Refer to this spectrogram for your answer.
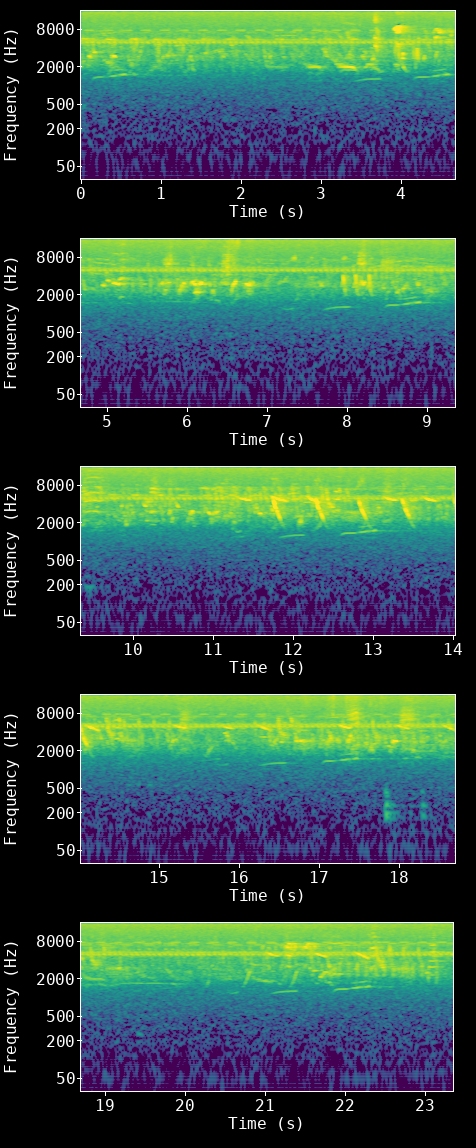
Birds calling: Black-backed Puffback (Dryoscopus cubla), African Bare-eyed Thrush (Turdus tephronotus)

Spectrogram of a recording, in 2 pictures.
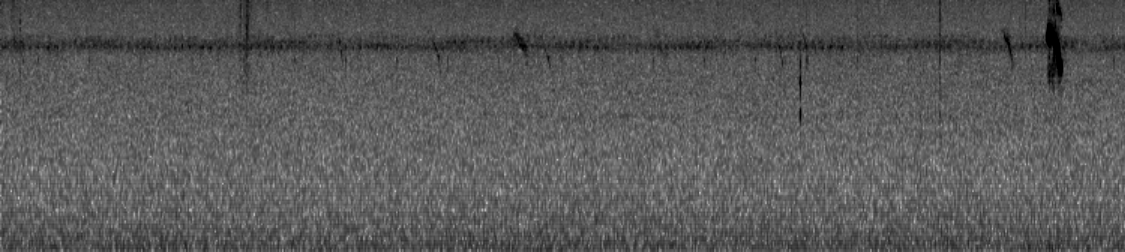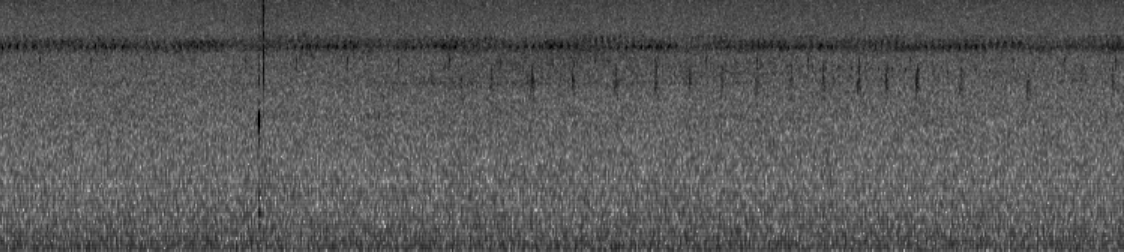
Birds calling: Western Yellow Wagtail (Motacilla flava)

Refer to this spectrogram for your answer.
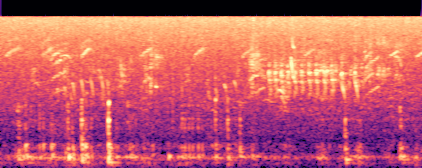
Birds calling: Mariqua Sunbird (Cinnyris mariquensis)

